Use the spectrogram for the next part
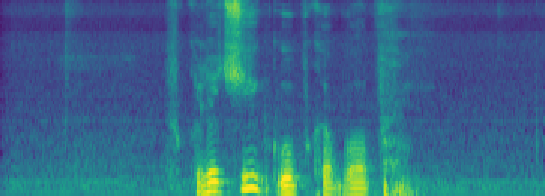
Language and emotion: Russian, sad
